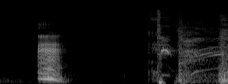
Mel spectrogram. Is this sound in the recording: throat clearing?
yes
